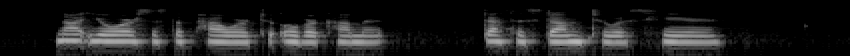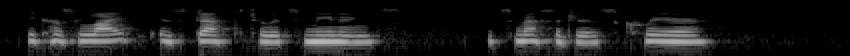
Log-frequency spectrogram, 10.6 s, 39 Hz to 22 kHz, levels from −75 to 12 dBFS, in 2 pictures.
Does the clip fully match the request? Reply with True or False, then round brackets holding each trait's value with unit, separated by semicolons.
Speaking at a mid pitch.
False (205 Hz)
